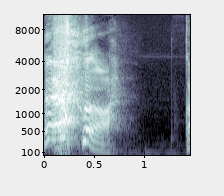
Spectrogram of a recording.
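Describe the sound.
One loud sneeze bursts out and trails off into a voiced tail, followed by a short silence before someone starts talking.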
